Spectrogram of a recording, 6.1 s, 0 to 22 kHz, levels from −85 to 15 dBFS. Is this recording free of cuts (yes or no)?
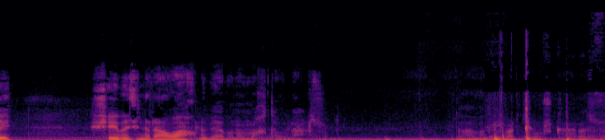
yes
